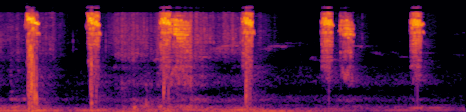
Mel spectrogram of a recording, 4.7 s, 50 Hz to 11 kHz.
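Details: Starling chicks in their nest at Théding, France, 7 May 2024, begging in hope of a parent's arrival with food. Harsh high rasps, some paired or run together, with quiet shuffling noises underneath.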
